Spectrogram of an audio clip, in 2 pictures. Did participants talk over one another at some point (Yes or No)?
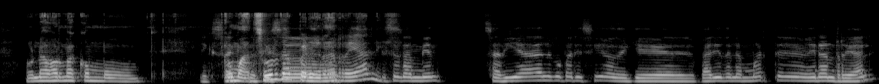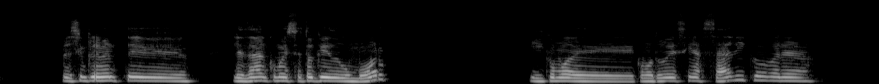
Yes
